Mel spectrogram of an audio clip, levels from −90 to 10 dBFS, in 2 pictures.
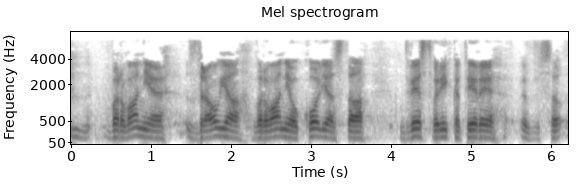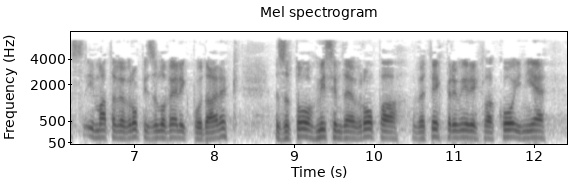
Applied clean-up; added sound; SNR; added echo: none; none; none; none.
